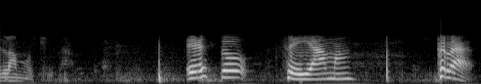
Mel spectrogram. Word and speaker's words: kra: ahora para hacer la mochila esto se llama kra y se escribe K r a a se le llam cra pero en idioma de español se llama mochila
